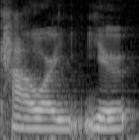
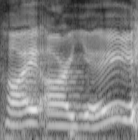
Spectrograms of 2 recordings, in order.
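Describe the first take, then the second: First: It is said in a neutralized accent. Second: It is said in a Northern Irish accent. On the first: "I changed it to like" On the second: "those are like both really Northern Irish"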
